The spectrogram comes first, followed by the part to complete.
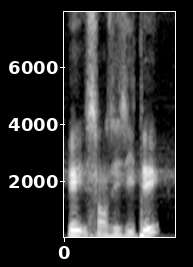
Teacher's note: liaison, H is not pronounced, enfin, you don't, it's not a H aspiré.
